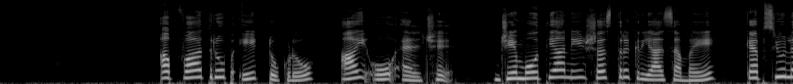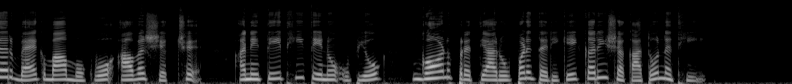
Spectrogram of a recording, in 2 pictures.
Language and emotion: Gujarati, neutral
